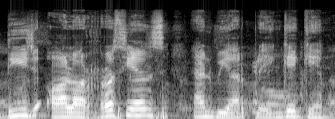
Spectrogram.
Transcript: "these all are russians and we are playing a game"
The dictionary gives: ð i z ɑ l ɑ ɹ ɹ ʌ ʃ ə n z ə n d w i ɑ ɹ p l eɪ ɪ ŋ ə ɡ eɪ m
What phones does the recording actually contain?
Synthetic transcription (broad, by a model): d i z ɑ l ɑ ɹ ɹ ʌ s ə n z ə n d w i ɑ ɹ p l eɪ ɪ ŋ ə ɡ eɪ m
